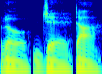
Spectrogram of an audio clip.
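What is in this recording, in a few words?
"rojeta", concatenated syllables; Affixing experiment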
